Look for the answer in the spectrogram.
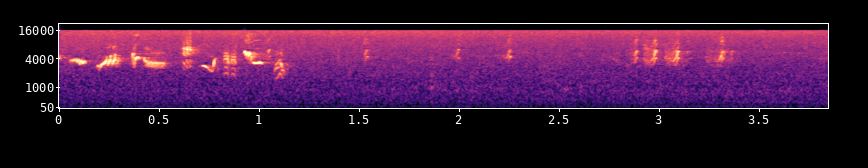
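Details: Common whitethroat (Curruca communis) singing fairly out in the open in the UK in spring: one brisk, scratchy, high-pitched warble lasting about a second, followed by faint, scattered chips.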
